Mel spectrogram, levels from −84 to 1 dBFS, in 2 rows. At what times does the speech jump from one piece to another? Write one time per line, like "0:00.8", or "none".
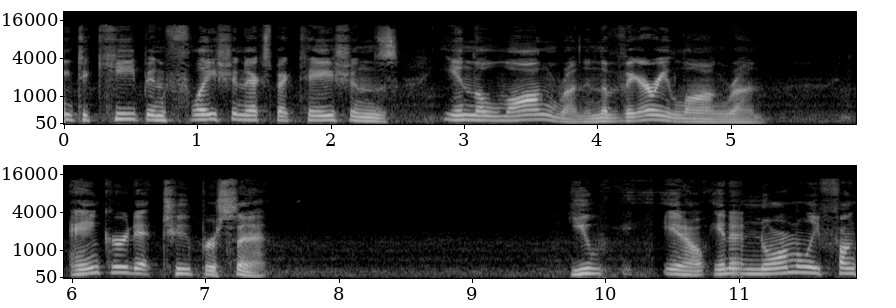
none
